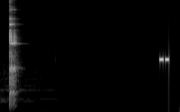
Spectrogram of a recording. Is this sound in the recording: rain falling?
no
